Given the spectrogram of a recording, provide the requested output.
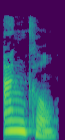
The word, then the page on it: ankle: British English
